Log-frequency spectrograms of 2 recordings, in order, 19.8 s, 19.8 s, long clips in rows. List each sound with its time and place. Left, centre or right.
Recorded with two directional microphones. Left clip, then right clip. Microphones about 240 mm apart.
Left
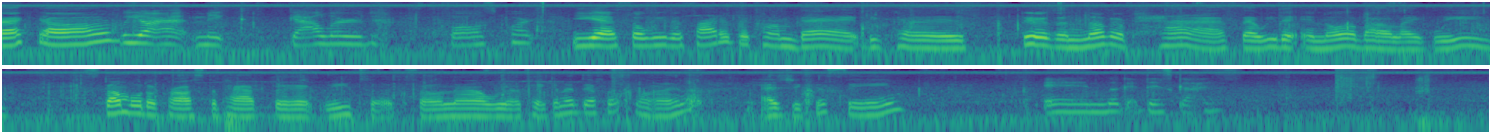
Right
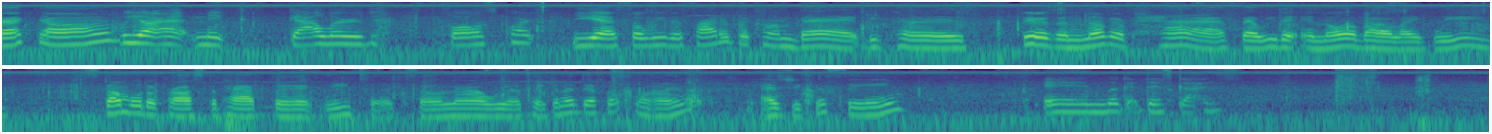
0.0 s speech: centre
0.7 s speech: centre
3.6 s speech: centre
18.8 s insect: centre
